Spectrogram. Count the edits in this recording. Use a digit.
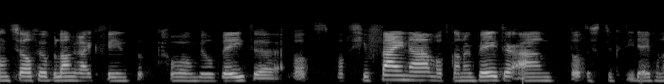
1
